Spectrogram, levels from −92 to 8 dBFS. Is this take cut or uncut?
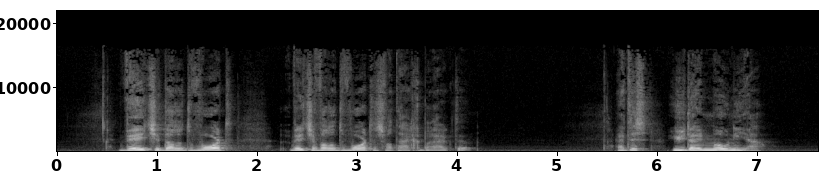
uncut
